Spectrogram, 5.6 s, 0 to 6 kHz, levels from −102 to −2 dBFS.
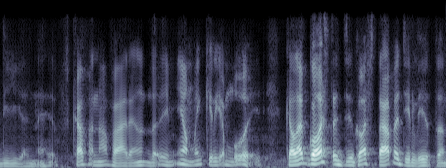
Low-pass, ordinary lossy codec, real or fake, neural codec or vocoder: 5.4 kHz; none; fake; codec, 16 kHz, 4 kbps, X-Codec, HuBERT features, trained on LibriSpeech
